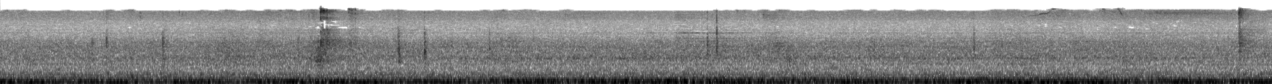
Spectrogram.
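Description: Steady low rumble of room noise in a lecture hall, with a few faint clicks, the first about two seconds in.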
